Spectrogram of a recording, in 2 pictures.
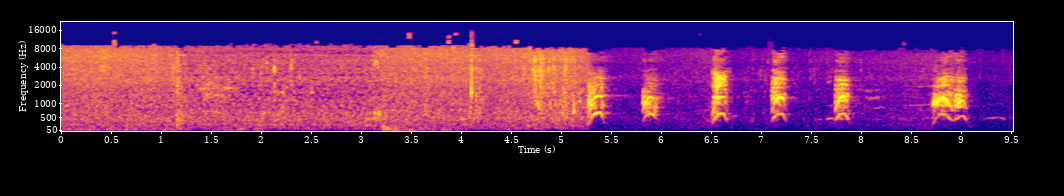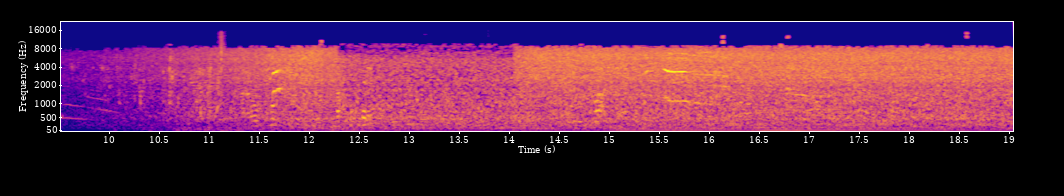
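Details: A Jack Russell Terrier out swimming lets off a run of five sharp barks, roughly one every 0.7 seconds, during a quieter gap between stretches of loud, rushing, splashing water.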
